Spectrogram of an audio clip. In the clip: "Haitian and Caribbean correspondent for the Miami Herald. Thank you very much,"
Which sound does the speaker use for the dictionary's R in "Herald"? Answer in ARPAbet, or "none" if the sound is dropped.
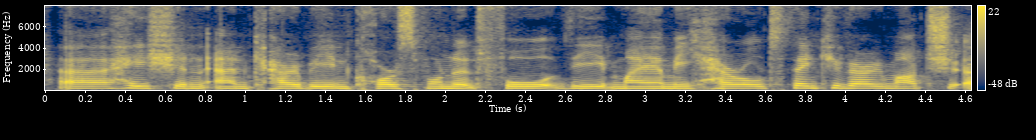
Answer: R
